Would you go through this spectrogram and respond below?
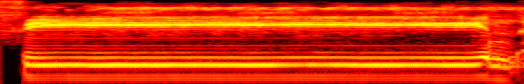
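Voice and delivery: Arabic letter সিন held out long, chanted; long drawn sin. Shown as a demonstration. Teacher demonstrating a long held সিন. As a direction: stretch সিন for a full three counts. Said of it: "টান হবে তিন second".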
